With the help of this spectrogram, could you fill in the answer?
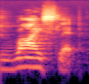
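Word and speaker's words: Ruislip: Reading let's go south this one is Ry slip Ry slip we don't say ruy slip or Russ slip just think of Rye like in the bread and slip like what happens when you go on ice and we put them together to say Ry slip rice lip is home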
